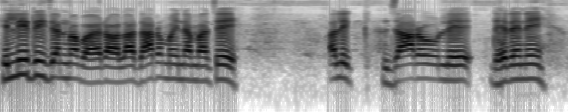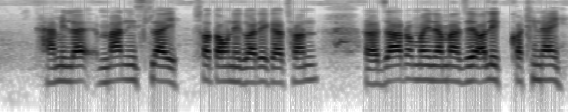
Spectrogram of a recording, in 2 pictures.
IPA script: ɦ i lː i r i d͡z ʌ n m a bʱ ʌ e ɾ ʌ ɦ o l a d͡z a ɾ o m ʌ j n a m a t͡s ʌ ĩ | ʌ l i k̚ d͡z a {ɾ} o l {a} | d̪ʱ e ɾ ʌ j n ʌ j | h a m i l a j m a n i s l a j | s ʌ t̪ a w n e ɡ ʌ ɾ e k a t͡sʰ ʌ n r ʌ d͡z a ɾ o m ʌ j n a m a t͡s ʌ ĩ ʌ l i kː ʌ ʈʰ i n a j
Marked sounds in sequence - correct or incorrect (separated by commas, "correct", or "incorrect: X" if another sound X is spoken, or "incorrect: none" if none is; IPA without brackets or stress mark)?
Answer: correct, incorrect: e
